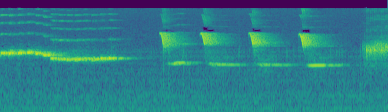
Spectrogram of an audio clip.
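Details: A loud male canary singing indoors: a pure whistled note sliding downward, then four quick buzzy trilled bursts about every third of a second, ending on a rising harsh note.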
